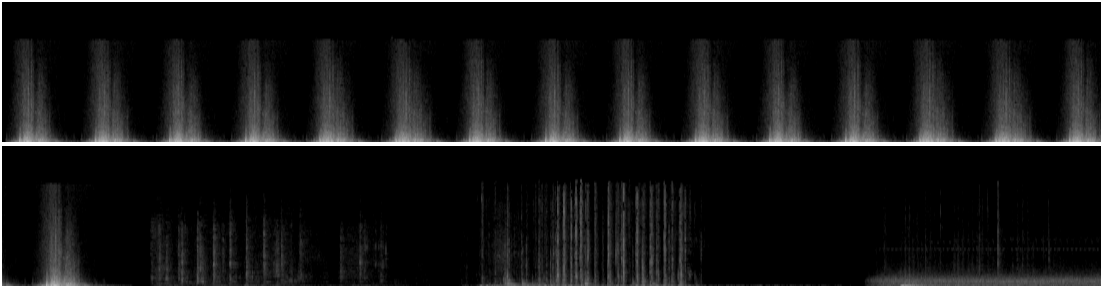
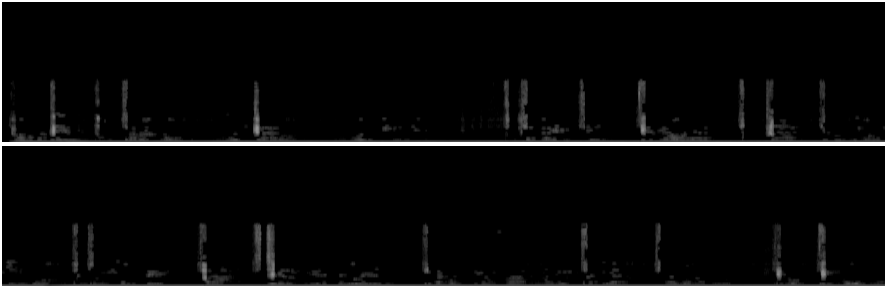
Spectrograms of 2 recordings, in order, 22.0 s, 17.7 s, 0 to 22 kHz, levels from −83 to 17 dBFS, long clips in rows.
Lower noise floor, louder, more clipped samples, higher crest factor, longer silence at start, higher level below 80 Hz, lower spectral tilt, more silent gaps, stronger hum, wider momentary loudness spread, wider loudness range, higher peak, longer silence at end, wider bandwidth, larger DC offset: about the same, -74 dBFS vs -77 dBFS; first, -24 LUFS vs -41 LUFS; neither; second, 20 dB vs 34 dB; about the same, 0.1 s vs 0.05 s; first, -26 dBFS vs -76 dBFS; first, -8 dB/octave vs 0 dB/octave; first, 12.42-12.47 s, 15.29-15.35 s vs none; neither; second, 22 LU vs 26 LU; second, 3 LU vs 14 LU; first, -4 dBFS vs -14 dBFS; first, 1.8 s vs 0.3 s; first, 13 kHz vs 10.5 kHz; second, under 0.1% vs 0.5%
